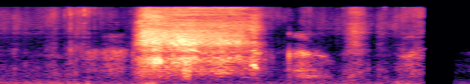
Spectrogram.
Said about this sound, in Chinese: 他在擤鼻涕。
